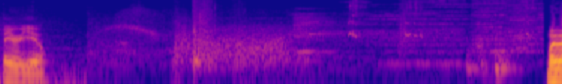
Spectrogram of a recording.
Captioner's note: rat noises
